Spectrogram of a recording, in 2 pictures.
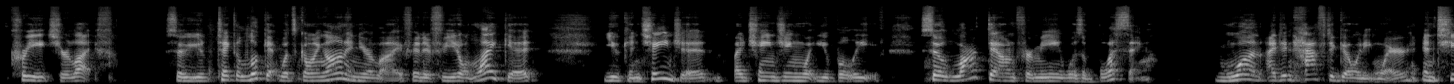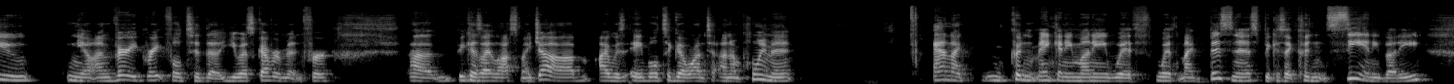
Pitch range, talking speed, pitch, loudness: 165-205 Hz, 175 wpm, 175 Hz, -25 LUFS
